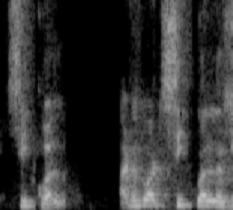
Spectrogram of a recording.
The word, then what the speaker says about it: SQL: that is what sequel that is sq exactly pronounced sequel out of what sequel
